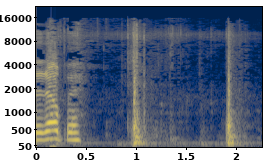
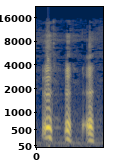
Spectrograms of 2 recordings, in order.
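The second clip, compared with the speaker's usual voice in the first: laughing; 8 semitones higher, 7 dB louder than usual. Real, not acted. Laughing at the rooster.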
